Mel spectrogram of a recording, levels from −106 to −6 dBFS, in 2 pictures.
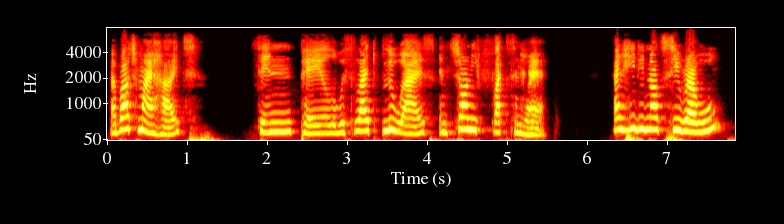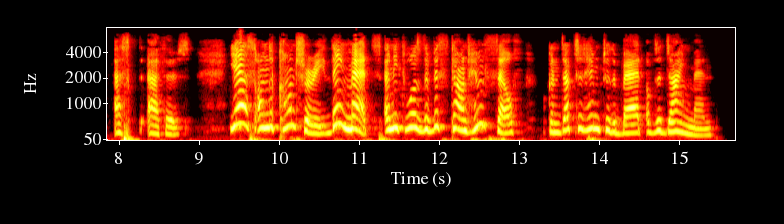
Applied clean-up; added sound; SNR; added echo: neural mask model Resemble Enhance denoiser.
